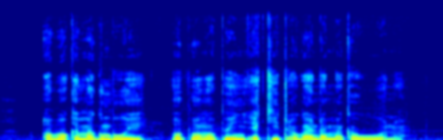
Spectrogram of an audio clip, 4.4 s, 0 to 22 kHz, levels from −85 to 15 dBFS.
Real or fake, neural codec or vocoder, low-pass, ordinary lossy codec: real; none; 19.8 kHz; none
